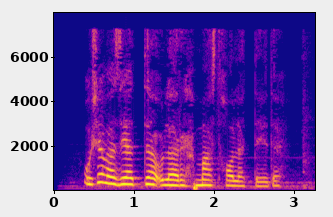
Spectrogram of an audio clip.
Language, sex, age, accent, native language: Uzbek, female, 18-24, Qashqadaryo, Uzbek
